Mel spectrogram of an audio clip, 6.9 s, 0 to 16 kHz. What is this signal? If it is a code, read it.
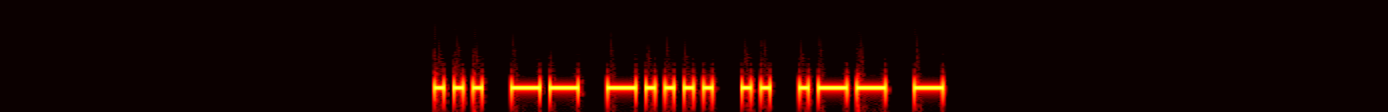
Morse code, heard as a keyed tone, about 25 wpm, 700 Hz. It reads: SM6IWT
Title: DXCC-100 Call Signs - 6 Characters - Repeated 2x - 25wpm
